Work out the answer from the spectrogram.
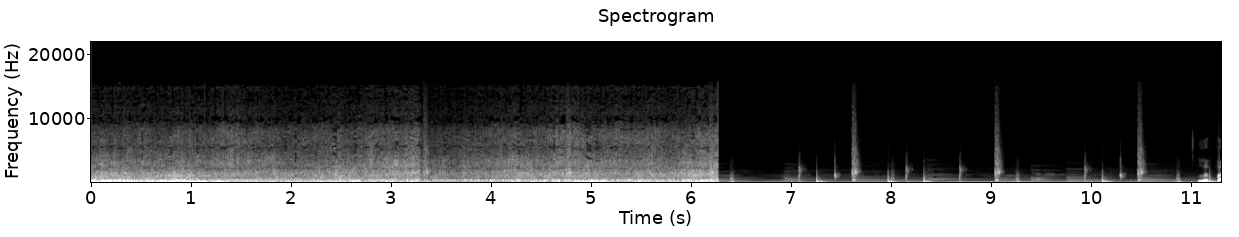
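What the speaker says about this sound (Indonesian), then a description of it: "Lebah merupakan serangga yang dikenal karena hidupnya berkelompok." A dense, close buzzing of bees fills the first half, then the hum cuts out, leaving scattered short, sharp chirps over quiet.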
